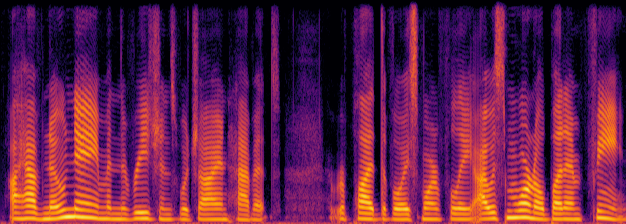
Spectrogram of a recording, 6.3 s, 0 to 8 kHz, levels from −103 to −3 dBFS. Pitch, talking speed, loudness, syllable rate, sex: 200 Hz, 190 wpm, -18 LUFS, 5.0 syllables/s, female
